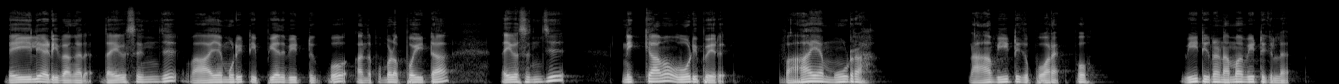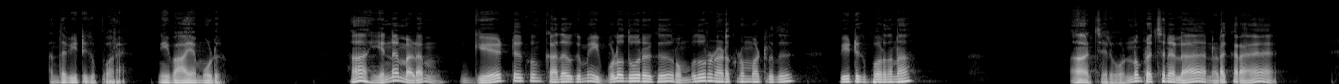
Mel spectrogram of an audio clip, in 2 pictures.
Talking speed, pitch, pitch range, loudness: 120 wpm, 115 Hz, 100-130 Hz, -19 LUFS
